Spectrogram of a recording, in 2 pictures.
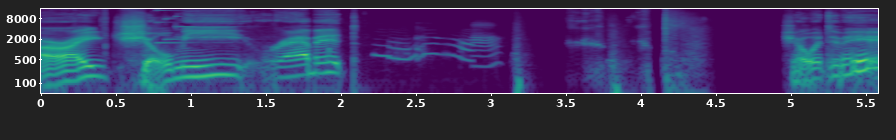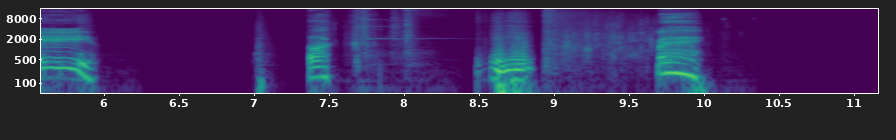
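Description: Short cartoonish game sound effects chime and pop.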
